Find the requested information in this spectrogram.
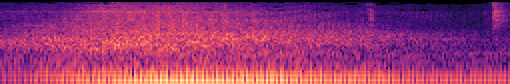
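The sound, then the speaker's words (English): Cargo trucks roaring along a road on a near-freezing night, a heavy low engine drone with a steady hum that swells and then eases slightly as they pass. “It's near freezing at night and is rarely quiet. Cargo trucks are roaring by.”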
